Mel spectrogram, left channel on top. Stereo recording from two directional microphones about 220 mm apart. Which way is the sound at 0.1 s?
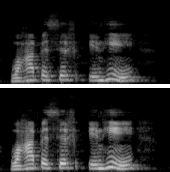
40° right (ahead or behind).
